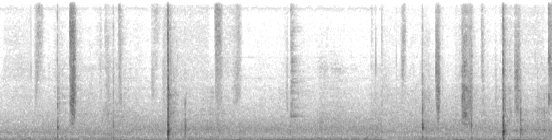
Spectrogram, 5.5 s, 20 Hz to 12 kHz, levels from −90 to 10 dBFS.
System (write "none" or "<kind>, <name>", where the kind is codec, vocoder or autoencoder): none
